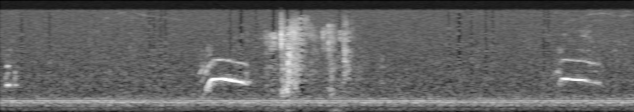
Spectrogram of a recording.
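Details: Shelby, a roughly two-year-old rescued mother cat at Purrfect Pals, gives two short arched meows during a morning visit, spaced about three seconds apart, over a steady low hum with faint rustling between.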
